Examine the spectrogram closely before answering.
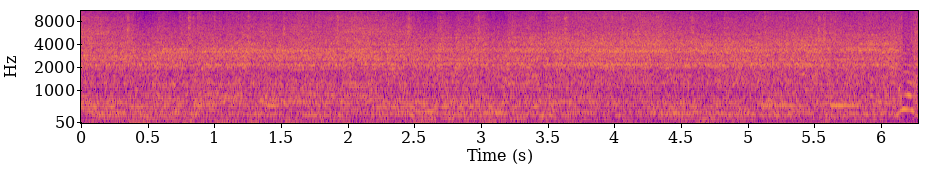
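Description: A loud band plays heavy, distorted rock music.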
